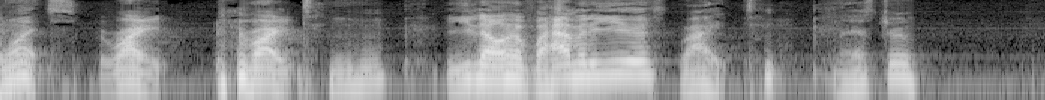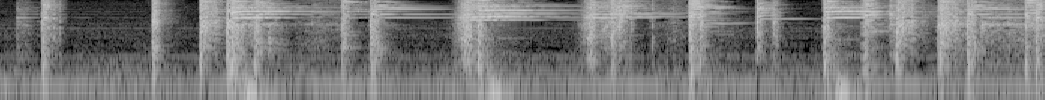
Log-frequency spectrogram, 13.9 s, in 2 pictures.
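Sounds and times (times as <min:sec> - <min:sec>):
speech: 0:00.0 - 0:06.2
sword blades clashing and clinking: 0:07.1 - 0:13.9.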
